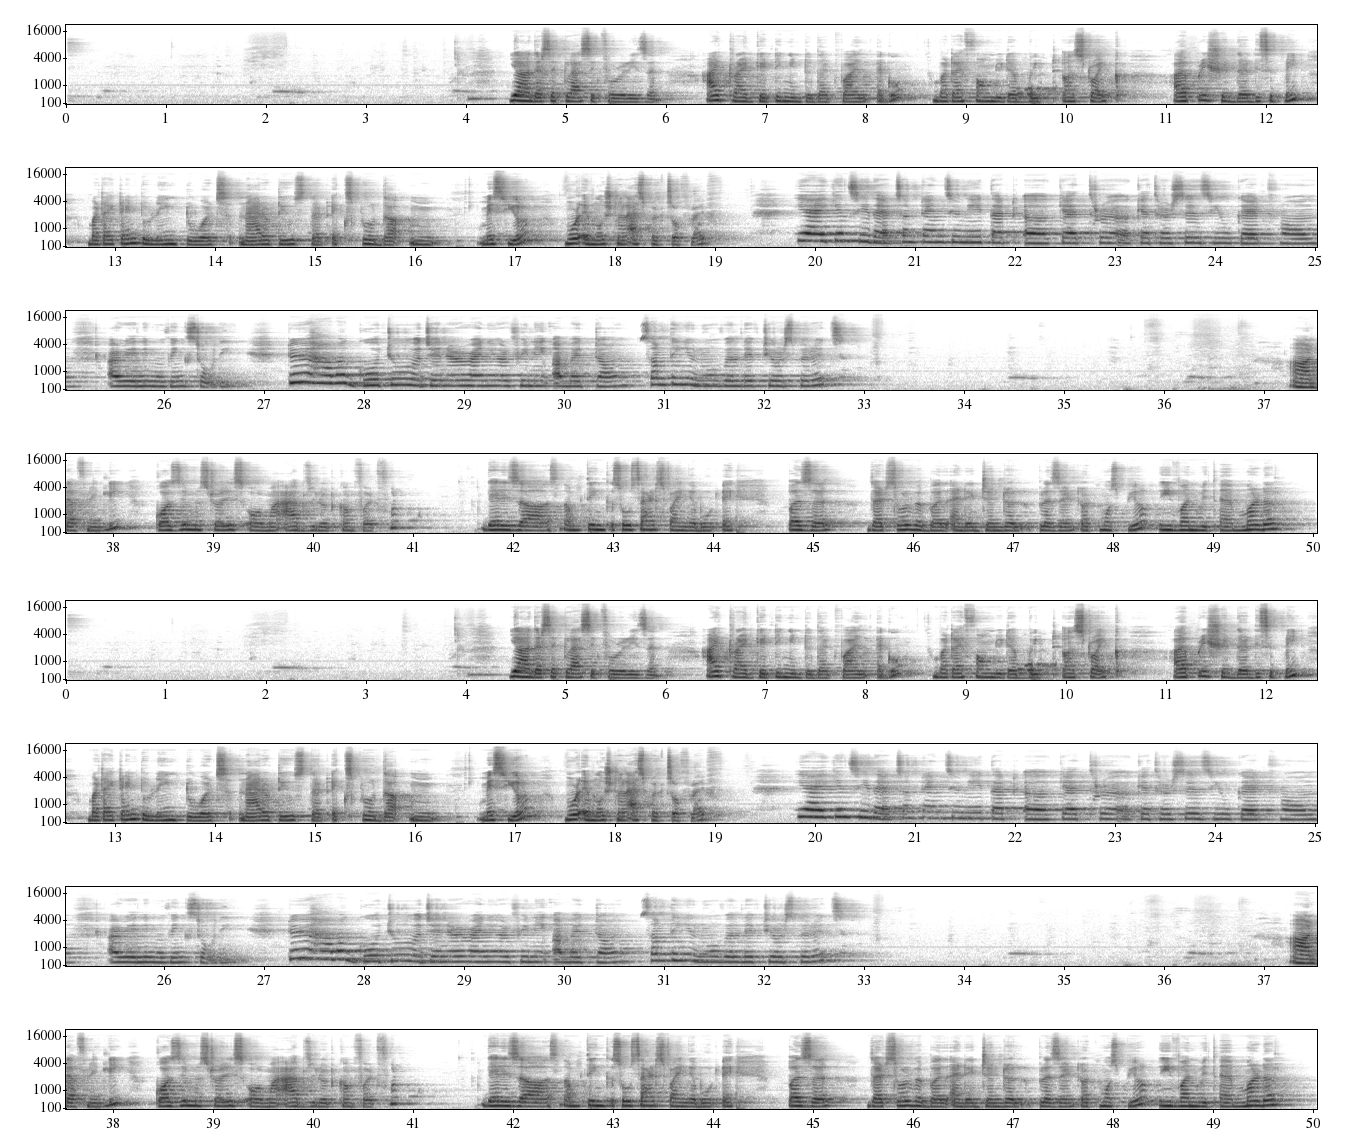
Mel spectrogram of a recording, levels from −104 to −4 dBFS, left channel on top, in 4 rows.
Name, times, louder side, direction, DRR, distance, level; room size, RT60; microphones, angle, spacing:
voice 1, 4.4-6.0 6.4-8.4 8.7-10.6 11.1-12.4 12.7-16.2 16.6-17.2 17.5-19.0 24.3-24.4 37.2-38.1 38.4-40.9 41.7-44.5 44.8-45.3 45.5-49.7, right 1 dB, 15° right, 0.6 m, -30 dB
voice 2, 19.4-32.8, left 1 dB, 80° left, 2.3 m, -33 dB
27.0 x 14.0 x 8.1 m
head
